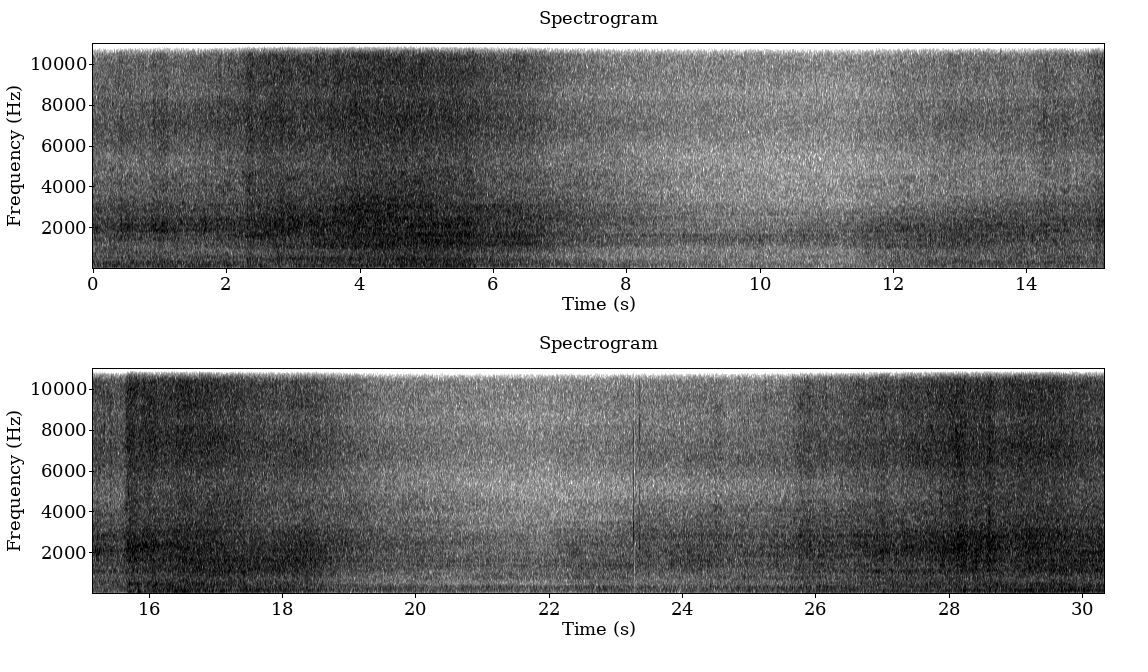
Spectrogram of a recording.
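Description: Ocean surf breaking on a beach, a steady wash that swells and fades in slow surges about every twelve seconds, with wind rumbling on the microphone.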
